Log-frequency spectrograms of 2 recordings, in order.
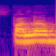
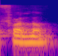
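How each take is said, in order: First: The first p is said without aspiration. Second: The first p is said with aspiration. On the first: The speaker calls it right. "Utpalam is palam only" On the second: The speaker calls it wrong. "no phalam"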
